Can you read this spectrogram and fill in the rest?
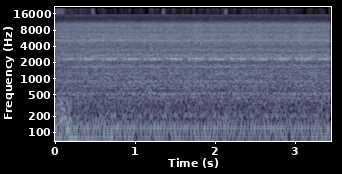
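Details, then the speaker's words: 2000 Pontiac Firebird, 3.8L V6 with 4L60E transmission, a donor car at 164,029 on the reading, idling with the hood open before a test drive: a steady, even hum with a smooth low rumble and no knocks or misses. Pretty quiet, normal idle. "Oh, let's listen to the motor first. Pretty quiet."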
